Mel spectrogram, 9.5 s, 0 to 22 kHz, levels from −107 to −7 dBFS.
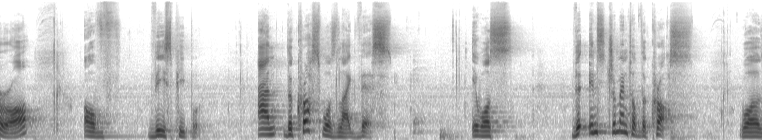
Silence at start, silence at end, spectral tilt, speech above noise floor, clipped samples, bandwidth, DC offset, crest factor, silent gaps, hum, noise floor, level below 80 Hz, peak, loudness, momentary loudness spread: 0 s; 0 s; -5 dB/octave; 35 dB; under 0.1%; over 20 kHz; under 0.1%; 20 dB; none; none; -70 dBFS; -78 dBFS; -18 dBFS; -36 LUFS; 19 LU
